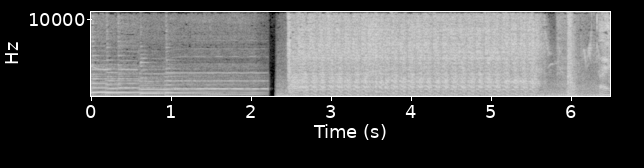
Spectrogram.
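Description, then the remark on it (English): Brief tonal music gives way to a loud car engine grinding and cranking for about three seconds without catching, then cutting off abruptly; the car is failing to start. “The car's not starting.”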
